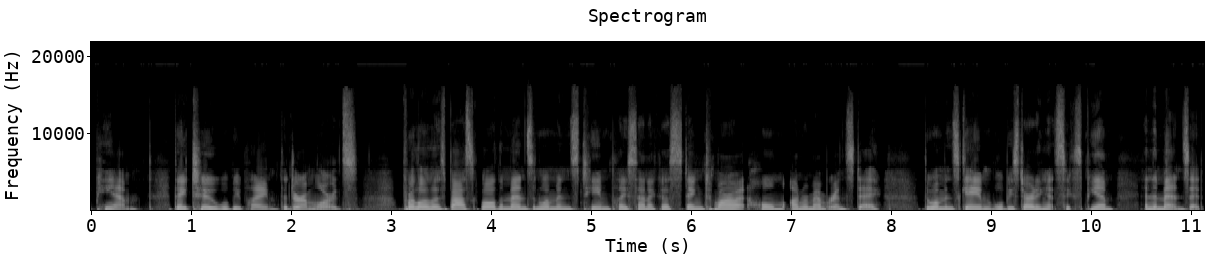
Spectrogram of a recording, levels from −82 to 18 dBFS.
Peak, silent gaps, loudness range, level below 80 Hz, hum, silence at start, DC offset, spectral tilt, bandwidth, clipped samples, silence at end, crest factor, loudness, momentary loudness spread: -14 dBFS; none; 2 LU; -46 dBFS; none; 0.05 s; under 0.1%; -4.5 dB/octave; 16 kHz; under 0.1%; 0.05 s; 14 dB; -28 LUFS; 8 LU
